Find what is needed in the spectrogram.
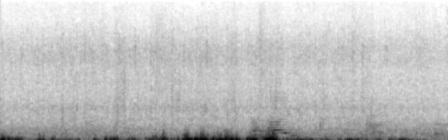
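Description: Wind buffeting the microphone in low, uneven rumbles, with a brief high voice about two and a half seconds in.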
